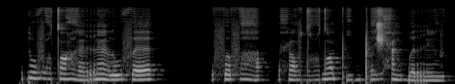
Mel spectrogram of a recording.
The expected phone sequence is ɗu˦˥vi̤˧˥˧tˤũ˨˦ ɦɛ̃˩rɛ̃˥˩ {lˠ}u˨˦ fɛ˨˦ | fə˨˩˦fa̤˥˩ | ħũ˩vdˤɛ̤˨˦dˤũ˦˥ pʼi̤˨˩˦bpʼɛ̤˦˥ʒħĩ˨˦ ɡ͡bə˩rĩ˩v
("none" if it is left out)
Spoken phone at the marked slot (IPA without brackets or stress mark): l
